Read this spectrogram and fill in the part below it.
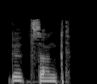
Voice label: "gezankt", German; adjectives

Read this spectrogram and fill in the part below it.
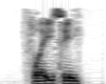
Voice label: "fleecy", english; adjectives

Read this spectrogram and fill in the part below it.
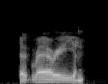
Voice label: "agrarian", English; adjectives

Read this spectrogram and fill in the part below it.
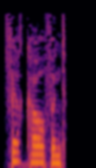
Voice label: "verkaufend", German; adjectives

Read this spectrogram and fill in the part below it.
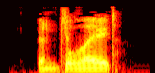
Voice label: "undulate", English; adjectives

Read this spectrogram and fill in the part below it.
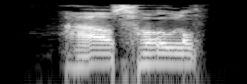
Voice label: "household", English; nouns

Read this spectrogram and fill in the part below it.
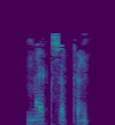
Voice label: "Mexican", english; adjectives

